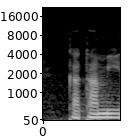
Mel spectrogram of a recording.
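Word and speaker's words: 形見: Ví dụ trong từ katachi là hình dạng này, katami là vật kỷ niệm. Âm ghép đọc là gyo hoặc là ke.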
